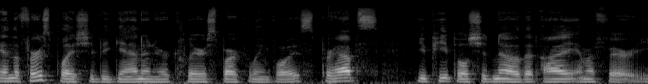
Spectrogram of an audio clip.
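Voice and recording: Intonation stays fairly even as the speaker is reading aloud in a natural voice.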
